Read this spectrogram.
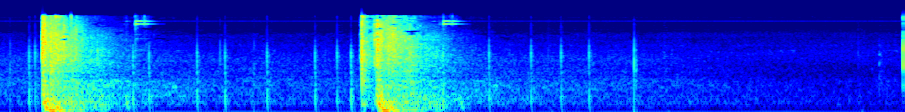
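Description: A rifle fires two loud shots that echo and roll away.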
